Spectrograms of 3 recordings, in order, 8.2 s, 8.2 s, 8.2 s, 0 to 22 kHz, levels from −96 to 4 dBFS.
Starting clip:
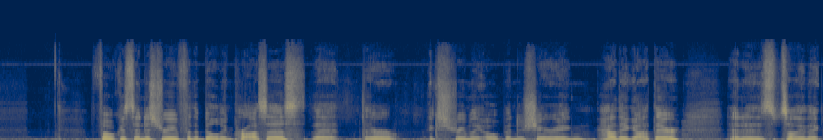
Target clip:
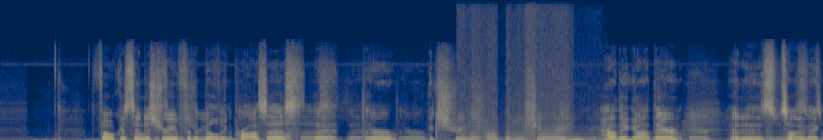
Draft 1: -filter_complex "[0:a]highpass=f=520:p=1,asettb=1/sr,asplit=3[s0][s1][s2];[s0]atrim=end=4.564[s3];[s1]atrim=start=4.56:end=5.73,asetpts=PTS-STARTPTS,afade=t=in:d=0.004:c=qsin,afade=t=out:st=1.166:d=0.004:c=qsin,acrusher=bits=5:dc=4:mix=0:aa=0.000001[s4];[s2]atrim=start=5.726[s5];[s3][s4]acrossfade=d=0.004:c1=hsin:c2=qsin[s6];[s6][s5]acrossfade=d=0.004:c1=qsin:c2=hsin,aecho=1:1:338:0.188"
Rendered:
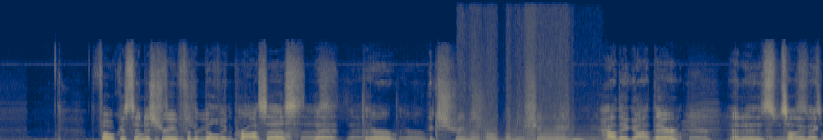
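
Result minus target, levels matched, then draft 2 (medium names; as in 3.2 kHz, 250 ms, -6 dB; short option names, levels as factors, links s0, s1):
250 Hz band -3.0 dB
-filter_complex "[0:a]highpass=f=210:p=1,asettb=1/sr,asplit=3[s0][s1][s2];[s0]atrim=end=4.564[s3];[s1]atrim=start=4.56:end=5.73,asetpts=PTS-STARTPTS,afade=t=in:d=0.004:c=qsin,afade=t=out:st=1.166:d=0.004:c=qsin,acrusher=bits=5:dc=4:mix=0:aa=0.000001[s4];[s2]atrim=start=5.726[s5];[s3][s4]acrossfade=d=0.004:c1=hsin:c2=qsin[s6];[s6][s5]acrossfade=d=0.004:c1=qsin:c2=hsin,aecho=1:1:338:0.188"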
